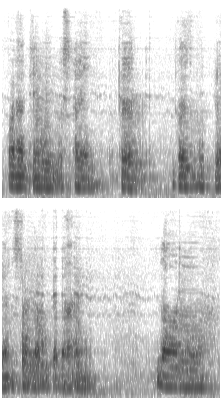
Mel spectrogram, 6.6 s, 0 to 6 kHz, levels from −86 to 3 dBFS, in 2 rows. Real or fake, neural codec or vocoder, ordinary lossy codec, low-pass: fake; codec, 44.1 kHz, 1.7 kbps, Pupu-Codec; none; 5.4 kHz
